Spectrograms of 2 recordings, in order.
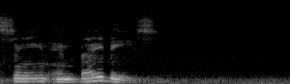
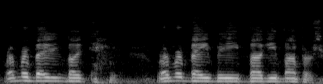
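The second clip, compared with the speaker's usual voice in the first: ordinary delivery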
